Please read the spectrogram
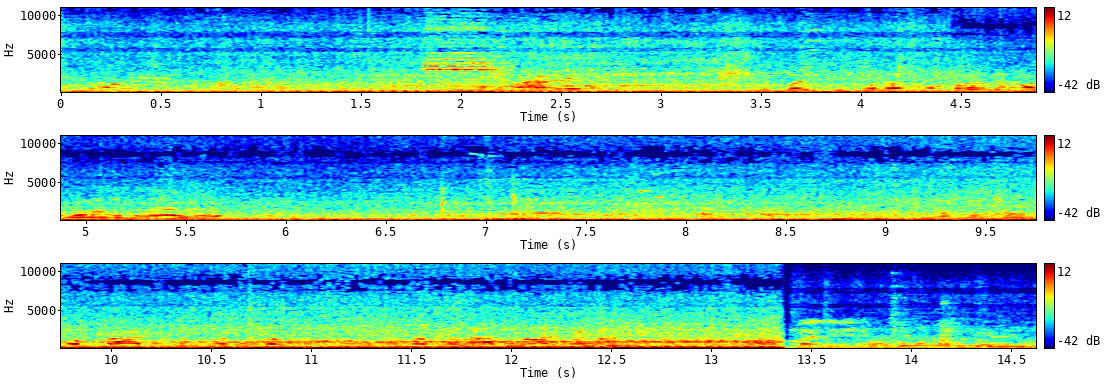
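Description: A motorcycle engine idling close by, a steady low rumble, with unclear voices of people around and passing street traffic. A short high beep comes about two seconds in, and the engine sound cuts off shortly before the end.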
